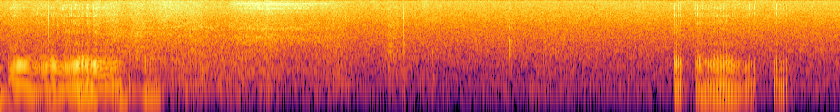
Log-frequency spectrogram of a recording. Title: Stella snoring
